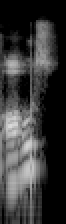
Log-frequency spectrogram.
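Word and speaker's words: Aarhus: Danish were written with a double A but pronounced or like the city of orus um and nowadays it's basically the those two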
